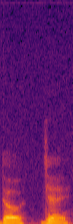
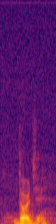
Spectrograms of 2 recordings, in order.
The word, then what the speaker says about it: dorje: This is not do-je. This is dorje. Okay, and that happens with a very, very few words.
